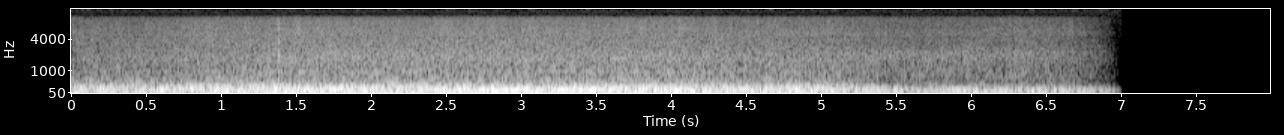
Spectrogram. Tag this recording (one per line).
wind
fx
